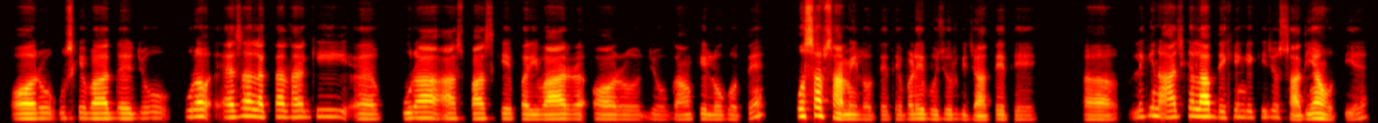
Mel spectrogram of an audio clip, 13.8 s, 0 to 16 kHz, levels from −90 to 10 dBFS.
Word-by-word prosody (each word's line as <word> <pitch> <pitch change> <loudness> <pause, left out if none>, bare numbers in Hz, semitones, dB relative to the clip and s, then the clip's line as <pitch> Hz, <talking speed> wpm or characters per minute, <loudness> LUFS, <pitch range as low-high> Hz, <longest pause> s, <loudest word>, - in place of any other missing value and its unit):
और 150 +1 +5
उसके 160 0 -6
बाद 150 0 +2 0.2
जो 160 +1 -10 0.2
पूरा 205 +1 +3 0.2
ऐसा 220 +4 +3
लगता 195 -1 +2
था 185 +1 +1
कि 200 0 -9
अ, 140 -1 -4 0.3
पूरा 165 +2 0
आस-पास 150 -2 +1
के 150 -1 -7
परिवार 135 +1 +2 0.2
और 130 -1 -4
जो 130 -2 -17
गाँव 125 +1 -7
के 140 - -6
लोग 130 0 -8
होते 130 +5 -12
हैं, 200 +5 -6 0.3
वो 215 - +6
सब 235 +2 +7
शामिल 130 -8 +3
होते 125 +1 -13
थे, 130 +1 -14
बड़े 135 +2 -3
बुजुर्ग 135 0 -10
जाते 115 +3 -3
थे। 120 0 -14
अ, 125 -2 -8 0.2
लेकिन 220 +3 -4
आजकल 210 +2 +2
आप 205 0 +11
देखेंगे 185 0 -8
कि 185 +1 -15
जो 185 -1 -11
शादियाँ 140 0 +3
होती 125 - -12
है 150 +5 -12
150 Hz, 175 wpm, -24 LUFS, 130-185 Hz, 0.3 s, आप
